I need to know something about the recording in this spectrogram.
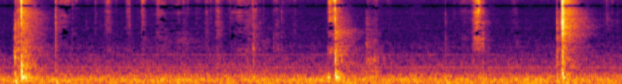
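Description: Trading cards handled and moved through one at a time in a hand-held stack: three short sharp flicks of card stock spread apart, with quiet room tone between.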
